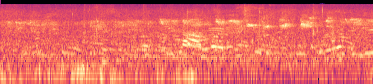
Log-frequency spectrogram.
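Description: A crowd of men and women chatter at a distance.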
